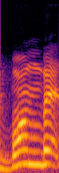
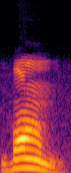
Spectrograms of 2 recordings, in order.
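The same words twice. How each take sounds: First: The final b sound is pronounced. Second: The final b sound is silent. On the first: The speaker calls it wrong. "ये बॉम्ब नहीं हो जाएगा" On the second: The speaker calls it right. "ये क्या होगा बॉम्ब"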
